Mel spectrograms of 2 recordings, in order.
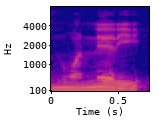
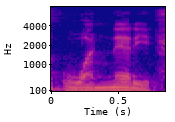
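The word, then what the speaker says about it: Nwaneri: W not w w meaning that the N is silent and it's not pronounced but by the way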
